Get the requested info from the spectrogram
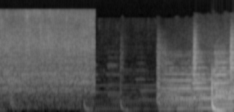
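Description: Water spinach and garlic sizzling in a frying pan, cut off abruptly about a second in; after a short silence, background music with a beat starts up.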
